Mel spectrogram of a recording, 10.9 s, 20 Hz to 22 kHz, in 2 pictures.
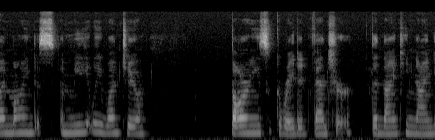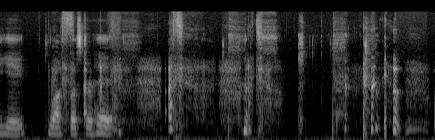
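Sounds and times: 
speech: 0:00.0 - 0:02.0, 0:02.9 - 0:08.6
laughter: 0:06.1 - 0:07.8
person coughing in sharp bursts: 0:06.1 - 0:09.0, 0:09.6 - 0:10.8.

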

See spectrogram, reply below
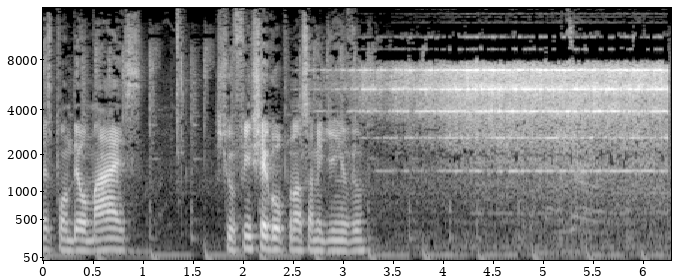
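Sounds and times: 
speech: 0:00.0 - 0:01.1, 0:01.8 - 0:03.4
loud electric school bell ringing: 0:02.8 - 0:06.2.

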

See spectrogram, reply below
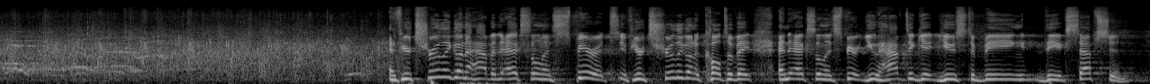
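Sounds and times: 
congregation applauding and cheering at a morning service: 0:00.0 - 0:04.2
speech: 0:03.9 - 0:11.4.

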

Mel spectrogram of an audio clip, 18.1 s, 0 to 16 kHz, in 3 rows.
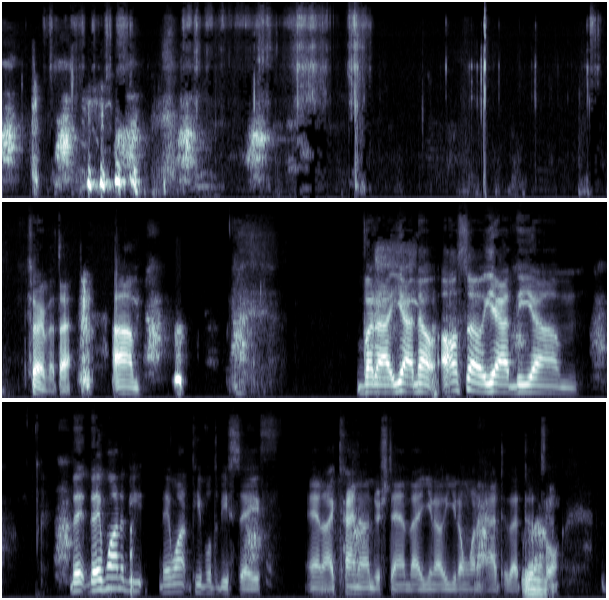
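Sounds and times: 
dog barking with sharp yips and woofs: 0:00.0 - 0:02.8, 0:07.5 - 0:07.7, 0:12.0 - 0:12.8, 0:14.5 - 0:14.7, 0:16.8 - 0:17.1
speech: 0:00.2 - 0:02.0, 0:06.4 - 0:08.6, 0:09.6 - 0:11.8, 0:12.8 - 0:18.1
laughter: 0:00.5 - 0:02.2.

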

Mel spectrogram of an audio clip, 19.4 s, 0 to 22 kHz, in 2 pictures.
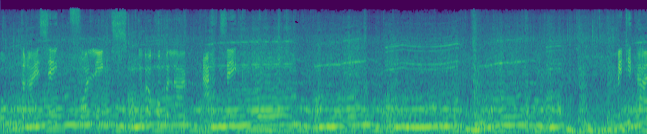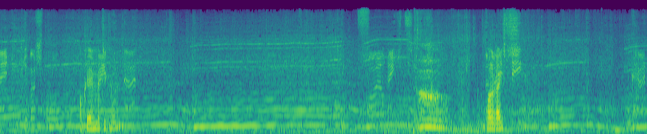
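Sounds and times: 
speech: 0:00.0 - 0:05.6, 0:09.5 - 0:11.8, 0:16.0 - 0:17.6
rally car engine revving in a racing video game: 0:00.0 - 0:19.4.

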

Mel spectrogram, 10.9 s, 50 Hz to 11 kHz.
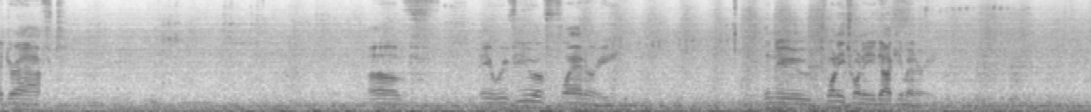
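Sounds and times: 
big train passing nearby: 0:00.0 - 0:10.9
speech: 0:05.4 - 0:06.3, 0:08.3 - 0:09.4.

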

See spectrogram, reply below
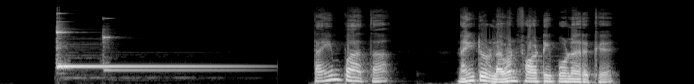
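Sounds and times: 
two-tone doorbell chime at a home: 0:00.6 - 0:02.8
speech: 0:03.2 - 0:04.0, 0:04.6 - 0:06.2.

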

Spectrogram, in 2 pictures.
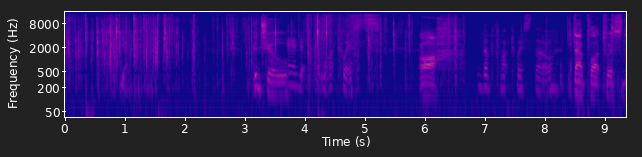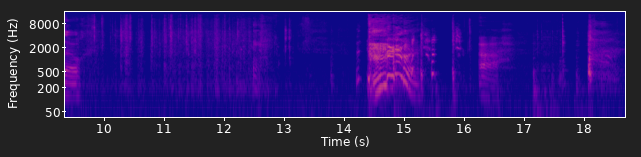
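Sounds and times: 
speech: 0:00.9 - 0:01.3, 0:03.2 - 0:05.1, 0:05.9 - 0:09.9
several people coughing and clearing throats: 0:14.3 - 0:16.0, 0:18.1 - 0:18.6.

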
